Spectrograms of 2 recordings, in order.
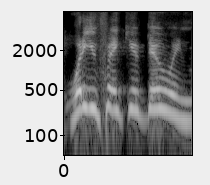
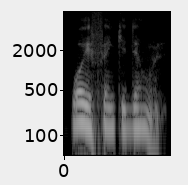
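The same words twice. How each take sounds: First: The line is delivered loudly and aggressively. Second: The line is delivered quietly and with restraint. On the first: The threat is made openly and forcefully. "like just really going at it" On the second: The threat is implied through understatement. "it's the subtlety"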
